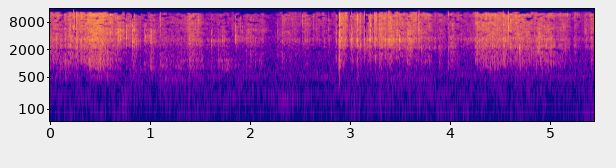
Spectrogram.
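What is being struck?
Soap shavings and curls.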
